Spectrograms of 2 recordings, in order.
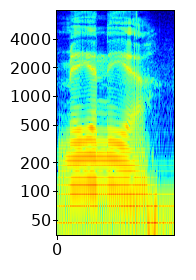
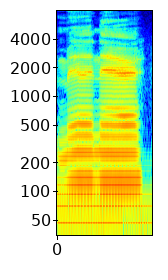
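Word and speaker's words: Millénaire: I'm gonna show you how to install the Millenaire Mod, and that's how you say it in an English accent because it's French. Millenaire.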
